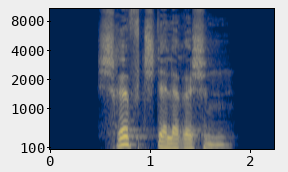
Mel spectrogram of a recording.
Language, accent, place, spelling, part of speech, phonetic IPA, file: German, Germany, Berlin, schriftstellerischen, adjective, [ˈʃʁɪftˌʃtɛləʁɪʃn̩], De-schriftstellerischen.ogg
- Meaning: inflection of schriftstellerisch: 1. strong genitive masculine/neuter singular 2. weak/mixed genitive/dative all-gender singular 3. strong/weak/mixed accusative masculine singular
